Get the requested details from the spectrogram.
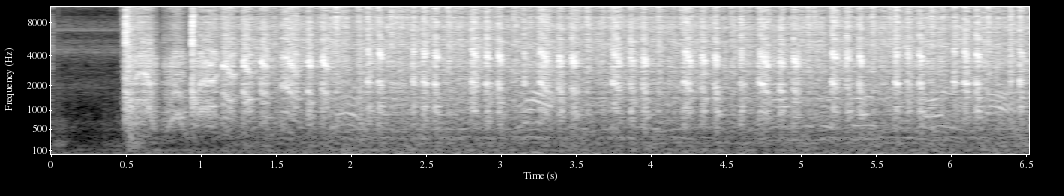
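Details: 1993 Plymouth Grand Voyager SE, parked 18 years, with a replaced fuel pump and a pressure regulator suspected of not passing fuel: steady starter churn at about two compression pulses a second, but it never fires. Low compression was later suspected.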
